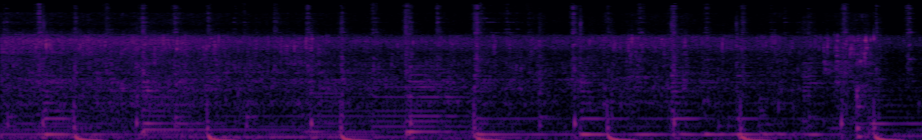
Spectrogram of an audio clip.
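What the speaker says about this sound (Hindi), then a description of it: "अब इस स्टेज पर हम इसमें पानी ऐड कर देंगे।" Water runs steadily into a pot of chicken kofta curry, a continuous splashing pour with soft gurgling pulses repeating through the stream, close and fairly loud with no talk.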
